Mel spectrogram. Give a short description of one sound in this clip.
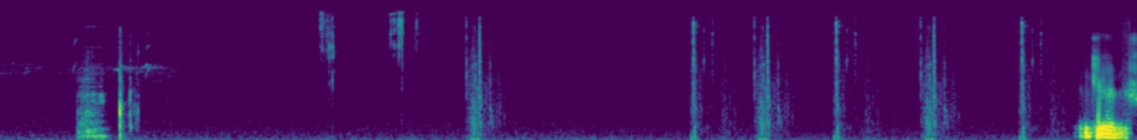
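Menu clicks sound in a game.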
